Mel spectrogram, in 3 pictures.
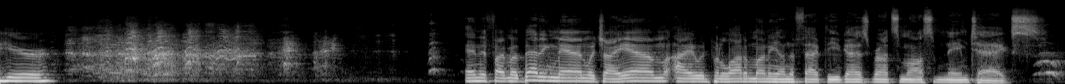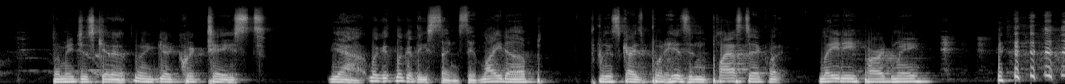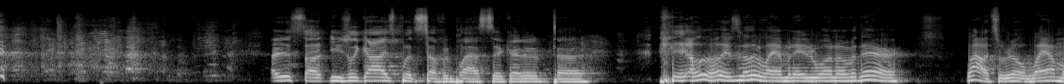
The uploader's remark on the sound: Live from Goodnights Comedy Club in Raleigh.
